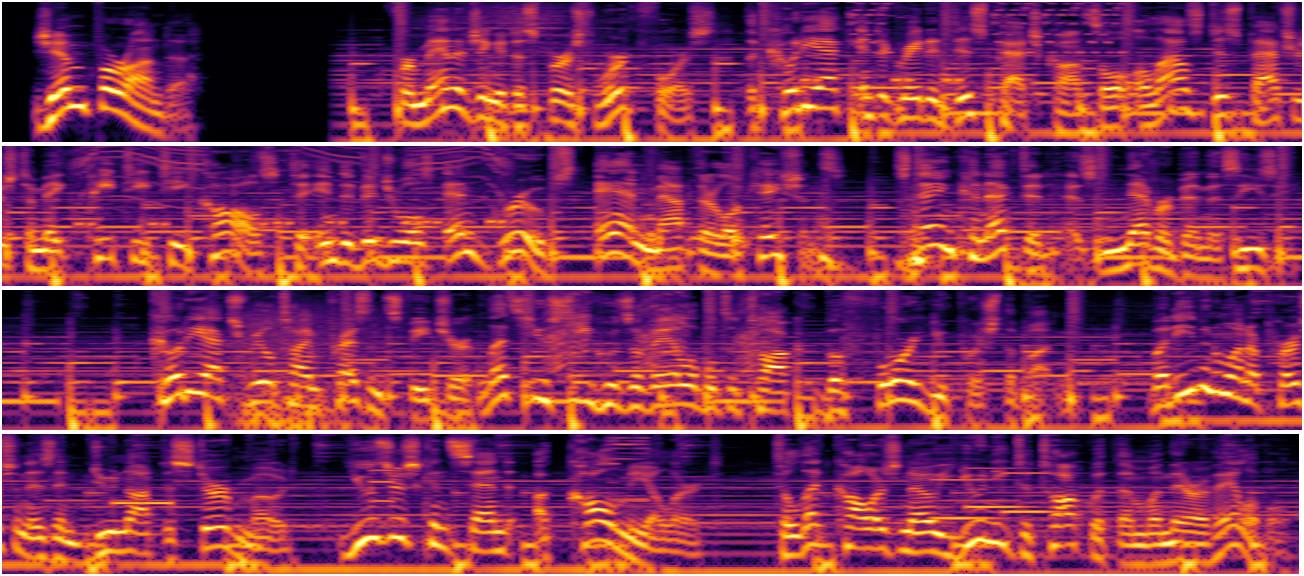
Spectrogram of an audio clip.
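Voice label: Narration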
